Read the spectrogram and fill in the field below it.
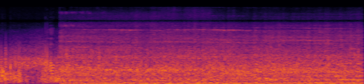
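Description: Diesel-electric freight locomotives rumble past close by.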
